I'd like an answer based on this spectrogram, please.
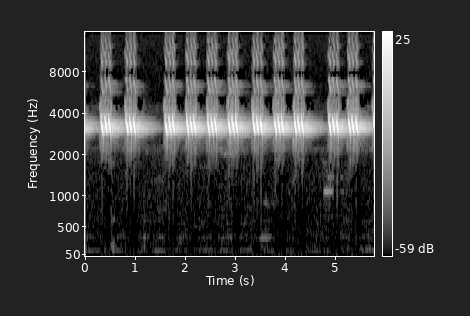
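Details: Close-up of a dế mèn, or field cricket, calling shrilly: bursts of three to four rapid pulses repeated roughly 140 times a minute, broken by brief gaps, over a quiet background.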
